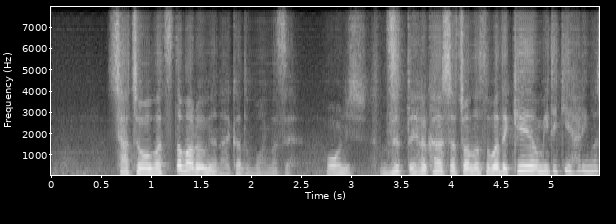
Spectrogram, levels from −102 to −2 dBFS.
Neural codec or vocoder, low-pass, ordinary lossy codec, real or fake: codec, 16 kHz, 0.3 kbps, FocalCodec; none; none; fake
